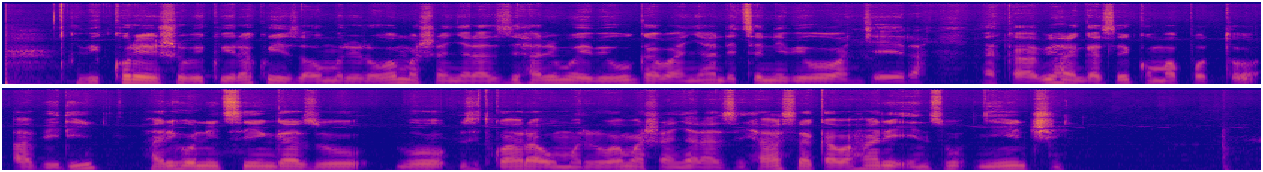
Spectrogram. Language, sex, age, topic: Kinyarwanda, female, 18-24, government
